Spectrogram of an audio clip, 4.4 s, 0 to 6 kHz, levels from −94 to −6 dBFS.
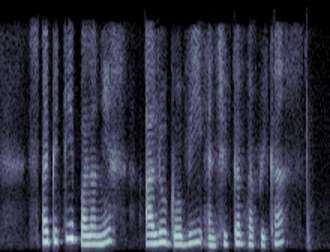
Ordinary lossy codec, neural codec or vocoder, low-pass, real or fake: AAC, 24 kbps; codec, 24 kHz, 0.9 kbps, WavTokenizer, large speech release; 5.4 kHz; fake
